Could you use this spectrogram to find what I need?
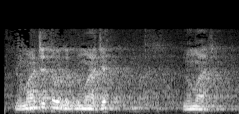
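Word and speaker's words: ماجه: يا صاحي نطق ماجة بالها بلا لجاجة، يا صاحي نطق ماجة بالها بلا لجاجة، يعني كلمة ماجة تنطق بالها ولا يقال ماجة.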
